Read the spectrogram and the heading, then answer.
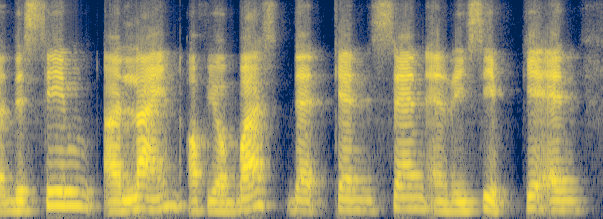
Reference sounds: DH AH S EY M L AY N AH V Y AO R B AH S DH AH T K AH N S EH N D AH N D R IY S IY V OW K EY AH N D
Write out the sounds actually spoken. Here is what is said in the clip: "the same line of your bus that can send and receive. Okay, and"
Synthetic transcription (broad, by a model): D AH S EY M L AY N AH F Y AO B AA S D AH T K AH N S EH N D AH N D R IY S IY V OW K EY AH N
